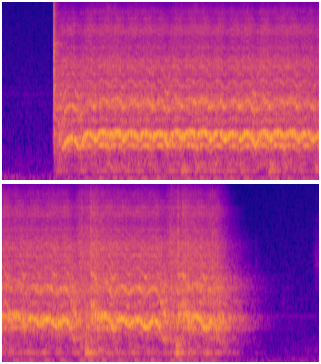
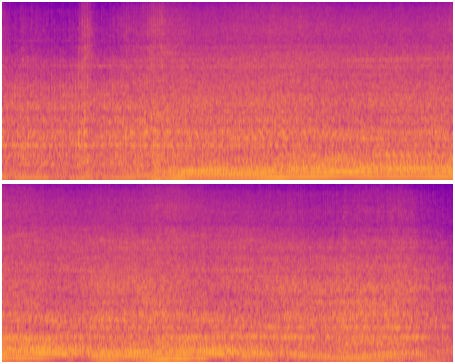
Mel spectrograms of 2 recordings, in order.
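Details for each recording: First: Cummins diesel junkyard engine, raced-out, being revived for a square body truck, fuel leaking at fuel filter: fast steady cranking about five seconds, almost catching but not firing; hard start. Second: Cummins diesel junkyard engine after first run, injectors had been stuck from sitting, timing plug missing, oil and fuel leaks: fires and runs with steady clatter through throttle blips, no misses; running on all six.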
